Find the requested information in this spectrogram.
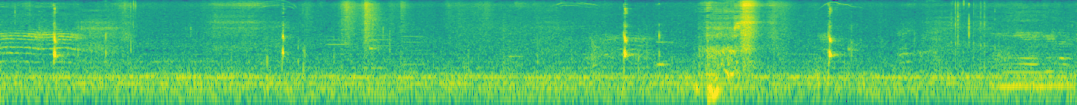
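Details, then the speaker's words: Brief sharp hiccups at irregular intervals over steady background hum from a newborn girl in a hospital nursery, who gets hiccups after eating and is falling asleep; harmless. "she's got the hiccups again she gets the hiccups every time she now she's falling asleep"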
